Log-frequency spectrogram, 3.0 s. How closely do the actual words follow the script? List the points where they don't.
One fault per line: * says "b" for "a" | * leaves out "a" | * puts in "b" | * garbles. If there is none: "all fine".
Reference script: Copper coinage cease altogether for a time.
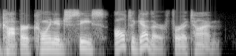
all fine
